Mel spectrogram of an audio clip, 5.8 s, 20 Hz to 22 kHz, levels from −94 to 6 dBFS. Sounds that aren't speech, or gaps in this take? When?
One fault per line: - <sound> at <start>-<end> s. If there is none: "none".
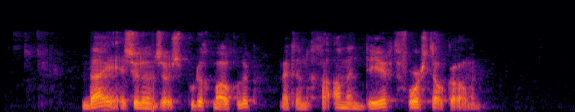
none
